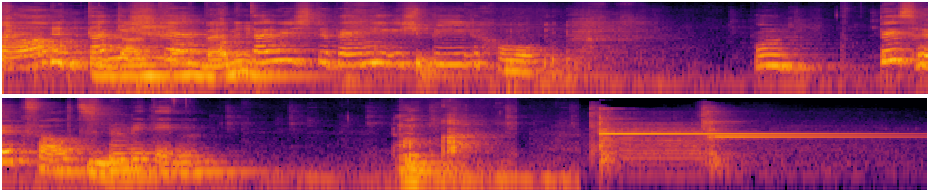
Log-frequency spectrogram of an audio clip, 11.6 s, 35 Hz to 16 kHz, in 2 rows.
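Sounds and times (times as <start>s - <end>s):
laughter: 0.0s - 2.0s
speech: 0.1s - 3.8s, 4.7s - 7.2s, 8.2s - 8.8s
two-tone doorbell chime: 9.5s - 11.5s.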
